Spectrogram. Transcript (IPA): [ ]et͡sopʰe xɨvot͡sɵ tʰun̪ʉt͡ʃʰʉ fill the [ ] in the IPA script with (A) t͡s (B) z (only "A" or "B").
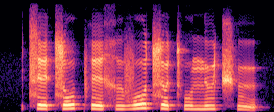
A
